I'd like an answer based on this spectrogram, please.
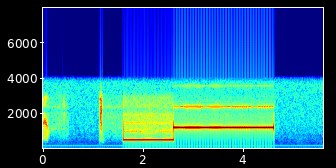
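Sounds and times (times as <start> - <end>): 
ambulance: 1.6 - 4.6.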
